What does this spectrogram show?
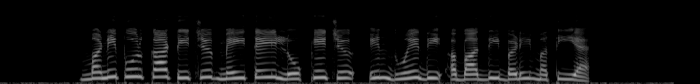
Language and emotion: Dogri, neutral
